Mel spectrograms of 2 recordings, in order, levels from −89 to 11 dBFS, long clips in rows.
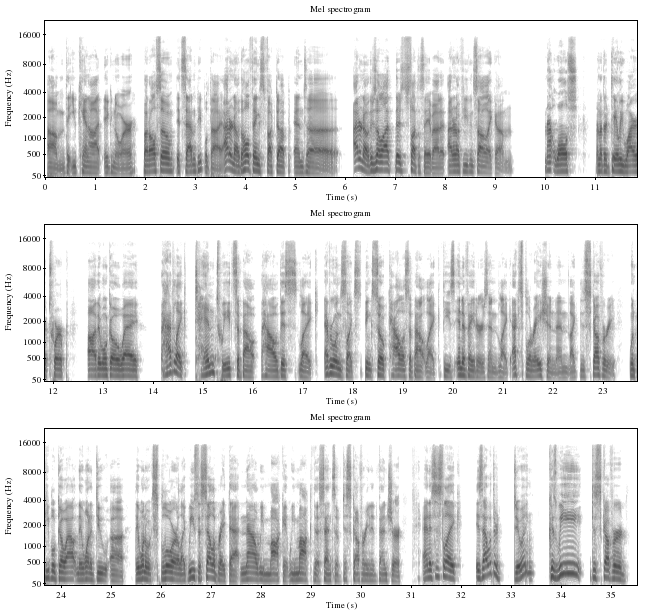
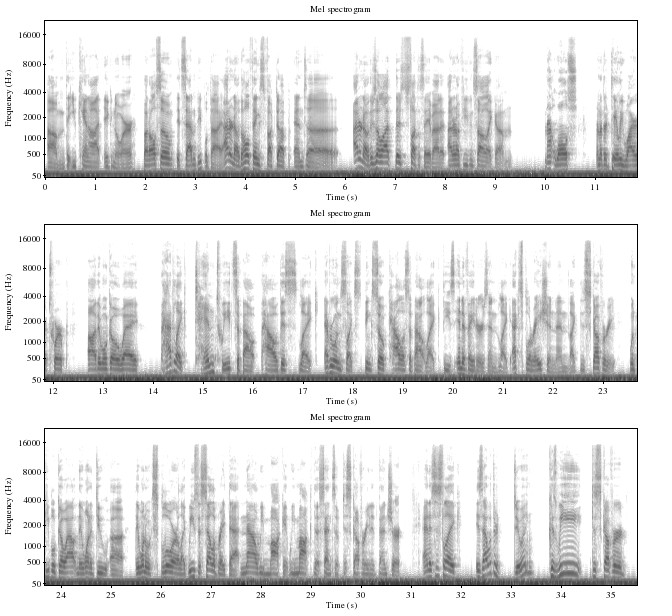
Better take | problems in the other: first | low rumble; noticeable; throughout; 15 dB below the speech

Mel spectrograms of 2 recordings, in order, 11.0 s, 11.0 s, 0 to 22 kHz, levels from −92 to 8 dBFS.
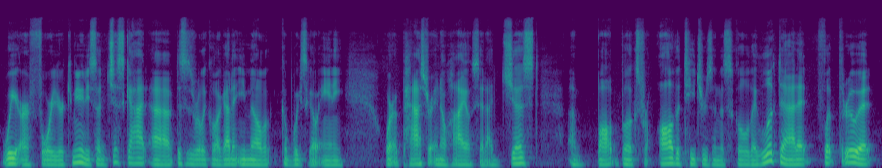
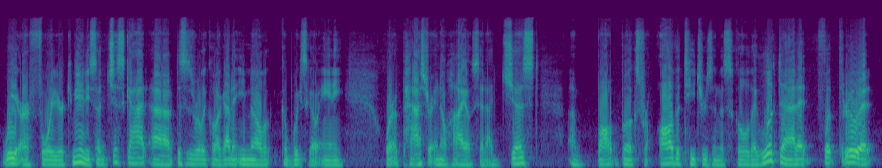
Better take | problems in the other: first | distortion; slight; 3% of the sound clipped

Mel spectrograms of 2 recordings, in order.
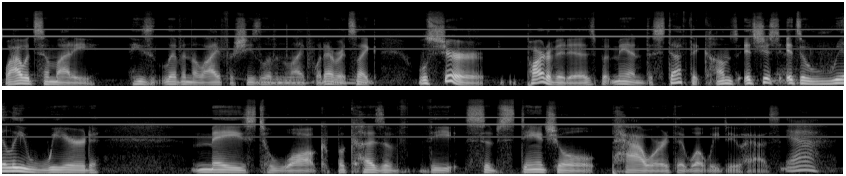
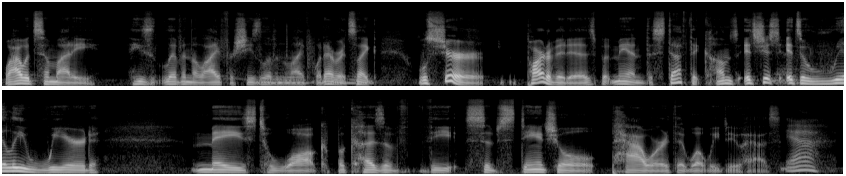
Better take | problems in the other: second | high-pitched whine; loud; throughout; 4 kHz, 6 dB below the speech

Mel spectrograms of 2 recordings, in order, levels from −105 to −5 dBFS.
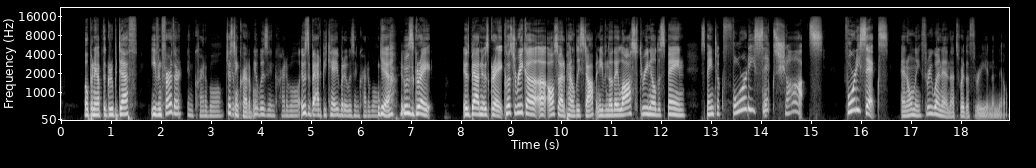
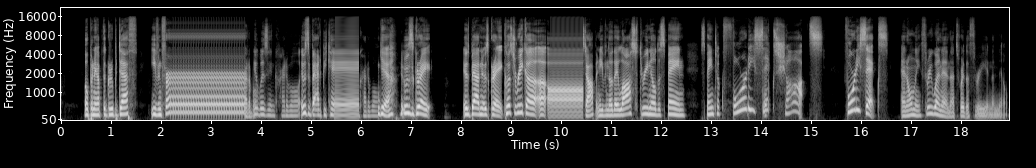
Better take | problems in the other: first | audio freezing; at 2 s for 1.5 s, at 5.5 s and at 10 s for 0.5 s

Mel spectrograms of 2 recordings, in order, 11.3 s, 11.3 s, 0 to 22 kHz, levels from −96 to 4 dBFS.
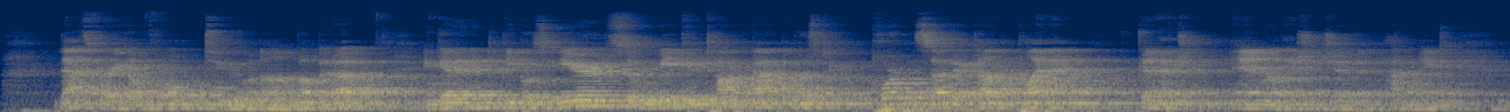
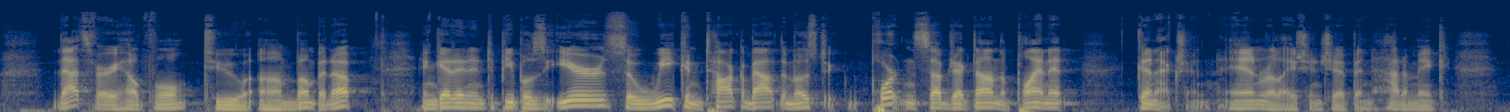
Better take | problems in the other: second | room echo; strong; dies away in 2.3 s // off-mic speech; far

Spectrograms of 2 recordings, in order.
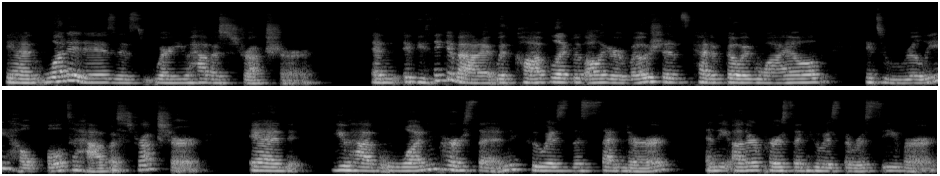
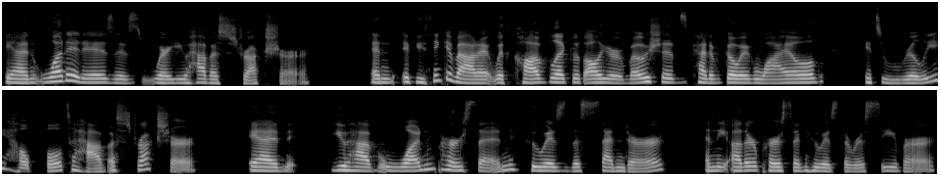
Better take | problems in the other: second | off-mic speech; far // room echo; very slight; dies away in 0.2 s

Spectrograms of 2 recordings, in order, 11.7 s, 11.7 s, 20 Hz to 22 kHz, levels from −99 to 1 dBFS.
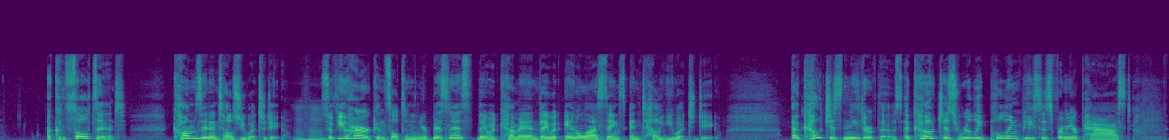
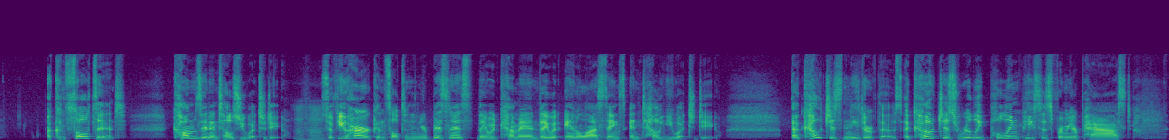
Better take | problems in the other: first | thin; very; fading below 800 Hz

